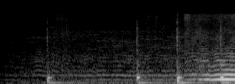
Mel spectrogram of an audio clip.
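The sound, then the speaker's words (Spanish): Steady buzzing of bees in the Yucatán peninsula, a continuous droning hum broken by a few brief louder bumps and swelling slightly toward the end. “El insecto de nuestras vidas, Uyik'elop ekkuxtal. En la cultura maya, las abejas no son solo insectos, son parte de la vida,”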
